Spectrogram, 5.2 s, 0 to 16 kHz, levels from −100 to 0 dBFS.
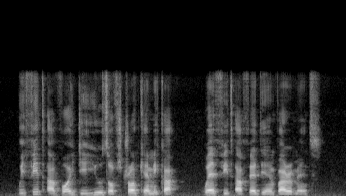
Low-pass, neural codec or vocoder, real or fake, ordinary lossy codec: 9.9 kHz; none; real; none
